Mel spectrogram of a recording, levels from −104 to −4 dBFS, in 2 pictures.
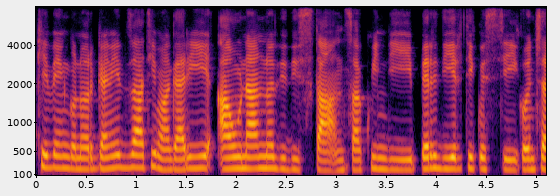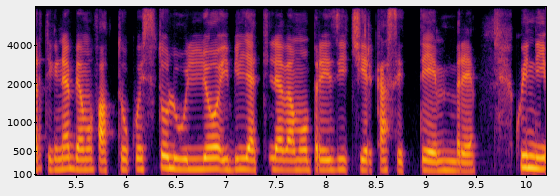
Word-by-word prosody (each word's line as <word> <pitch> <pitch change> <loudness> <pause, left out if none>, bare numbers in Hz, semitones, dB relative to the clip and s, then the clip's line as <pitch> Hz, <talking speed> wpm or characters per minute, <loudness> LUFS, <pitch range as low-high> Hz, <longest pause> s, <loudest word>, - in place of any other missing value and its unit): che 220 - 0
vengono 205 -3 -2
organizzati, 210 +3 0
magari, 190 +2 0
a 190 - +5
1 200 +1 +2
anno 200 +1 +4
di 190 -1 -5
distanza. 175 -1 -1
Quindi, 180 -2 -5
per 195 +2 +2
dirti, 195 0 -1
questi 185 -2 -4
concerti 180 +1 0
che 180 - -3
noi 190 - +3
abbiamo 180 -2 0
fatto 170 +1 -1
questo 185 +3 -1
luglio, 185 0 +2
i 180 -1 0
biglietti 185 0 -1
li 185 - +3
avevamo 175 0 +1
presi 175 0 -2
circa 170 0 -2
a - - -2
settembre. 160 -1 -2 0.3
Quindi, 205 -3 +4
185 Hz, 170 wpm, -26 LUFS, 175-195 Hz, 0.3 s, a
